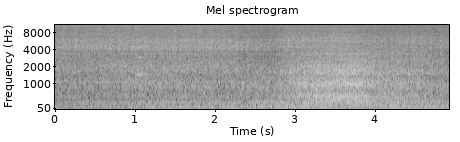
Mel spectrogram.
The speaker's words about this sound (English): He left the engine running on purpose.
